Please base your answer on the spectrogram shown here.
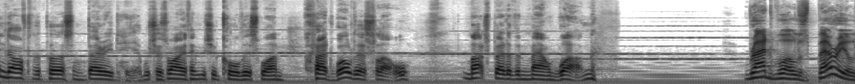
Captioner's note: speaks in Anglisc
